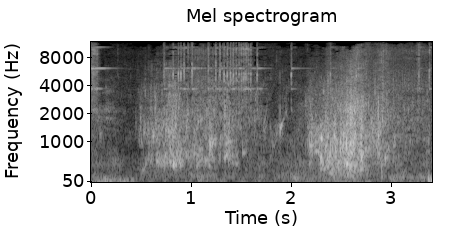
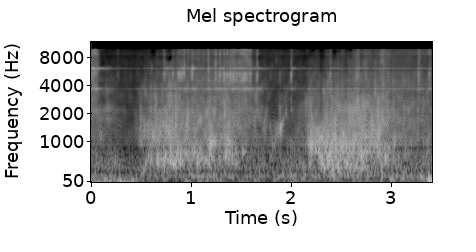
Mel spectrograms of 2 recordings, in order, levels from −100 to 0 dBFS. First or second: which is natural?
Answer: first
